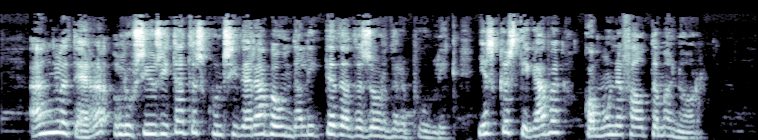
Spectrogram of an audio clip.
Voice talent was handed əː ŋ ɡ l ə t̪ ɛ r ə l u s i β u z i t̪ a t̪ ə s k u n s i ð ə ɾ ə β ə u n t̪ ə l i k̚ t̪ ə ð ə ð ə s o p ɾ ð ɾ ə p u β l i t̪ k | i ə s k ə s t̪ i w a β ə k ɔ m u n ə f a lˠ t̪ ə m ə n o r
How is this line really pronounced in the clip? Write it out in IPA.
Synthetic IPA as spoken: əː ŋ ɡ l ə t̪ ɛ r ə l u s i u z i t̪ a t̪ ə s k u n s i ð ə ɾ a β ə u n d̪ ə l i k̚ t̪ ə ð ə ð ə z o ɾ ð ɾ ə p u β l i k | i ə s k ə s t̪ i ɣ a β ə k ɔ m u n ə f a lˠ t̪ ə m ə n o r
